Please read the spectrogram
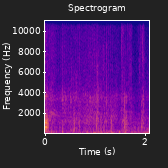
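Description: Irregular soft crunching of boots on snow as a rider shuffles a homemade ski-bike into position to set off, with a few faint knocks.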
